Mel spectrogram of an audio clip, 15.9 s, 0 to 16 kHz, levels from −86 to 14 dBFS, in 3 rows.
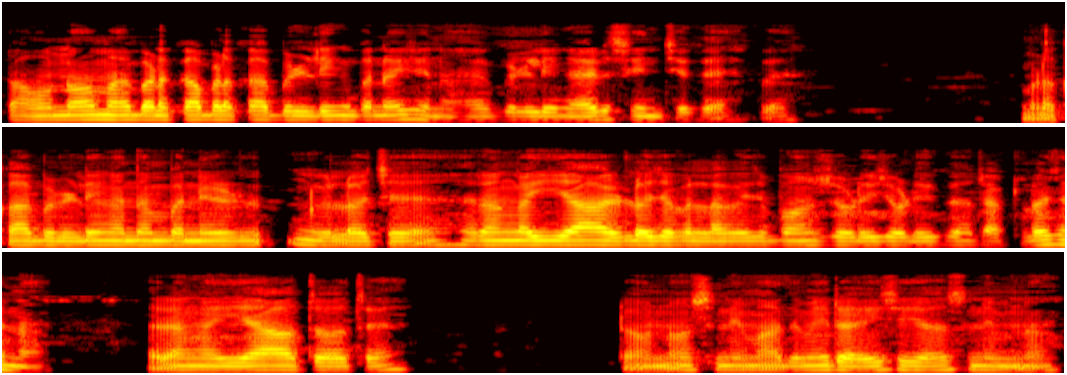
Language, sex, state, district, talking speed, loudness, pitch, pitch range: Angika, male, Bihar, Bhagalpur, 165 wpm, -19 LUFS, 120 Hz, 120-130 Hz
